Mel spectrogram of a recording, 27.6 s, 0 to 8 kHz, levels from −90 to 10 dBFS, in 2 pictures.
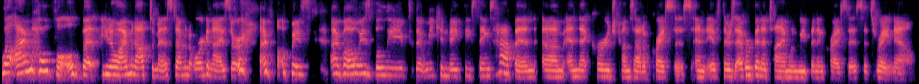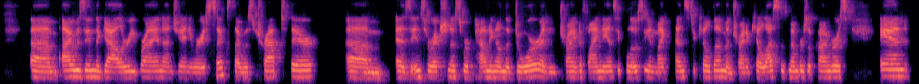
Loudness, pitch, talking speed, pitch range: -19 LUFS, 180 Hz, 200 wpm, 170-210 Hz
